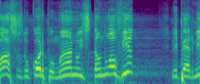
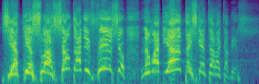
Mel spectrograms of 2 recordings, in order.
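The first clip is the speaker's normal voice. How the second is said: high, raised-voice exhortation; fervent preaching; 11 semitones higher, 4 dB louder than usual. Real, not acted. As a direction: urge the congregation, pitched high.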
